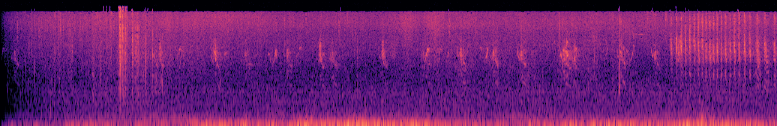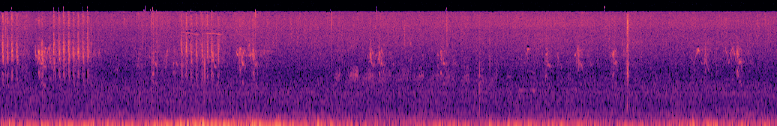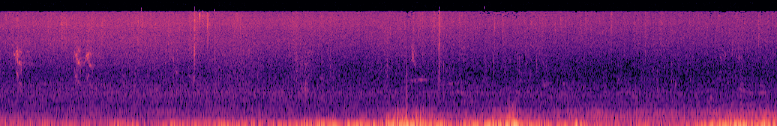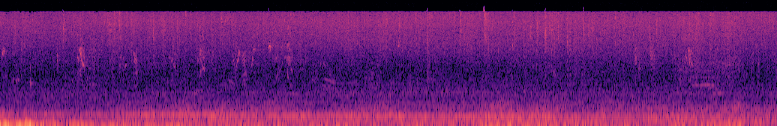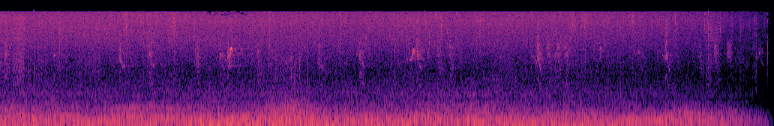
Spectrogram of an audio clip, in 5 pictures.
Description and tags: Ambient sound of nature in alley near the village.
